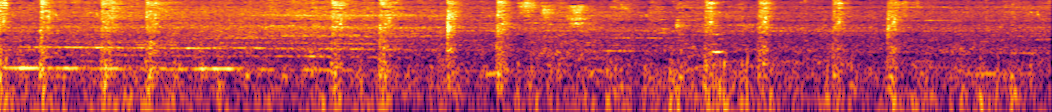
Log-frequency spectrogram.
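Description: Mumbai suburban local train (electric multiple unit) running along the track: a steady heavy rumble with irregular sharp clicks of the wheels over the rail joints. A steady humming tone sounds for the first two seconds or so.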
